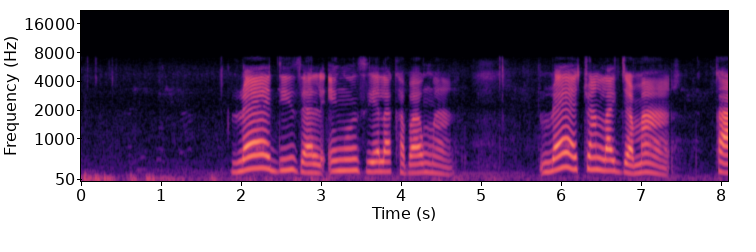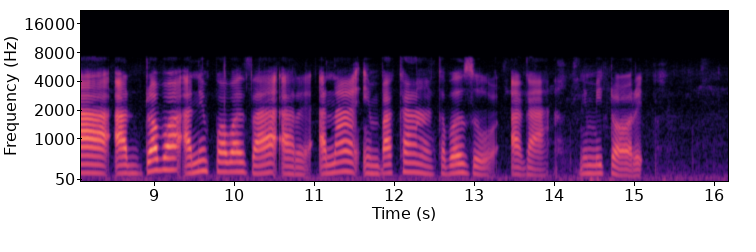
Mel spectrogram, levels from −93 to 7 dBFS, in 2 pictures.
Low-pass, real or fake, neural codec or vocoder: 7.2 kHz; real; none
